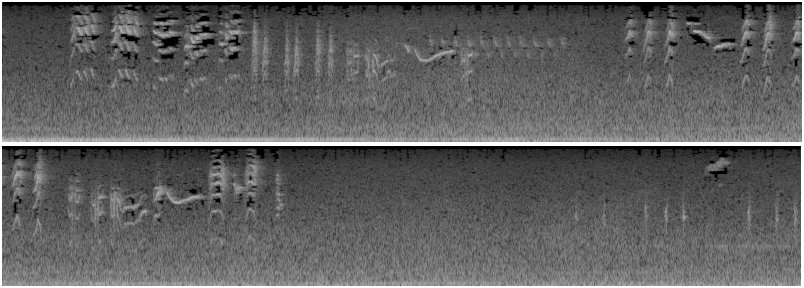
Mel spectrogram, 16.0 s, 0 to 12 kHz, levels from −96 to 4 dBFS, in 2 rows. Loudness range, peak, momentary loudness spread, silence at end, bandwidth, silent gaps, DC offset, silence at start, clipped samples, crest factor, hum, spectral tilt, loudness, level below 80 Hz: 9 LU; -12 dBFS; 11 LU; 0 s; 11.5 kHz; none; under 0.1%; 0 s; under 0.1%; 18 dB; none; -2 dB/octave; -31 LUFS; -38 dBFS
